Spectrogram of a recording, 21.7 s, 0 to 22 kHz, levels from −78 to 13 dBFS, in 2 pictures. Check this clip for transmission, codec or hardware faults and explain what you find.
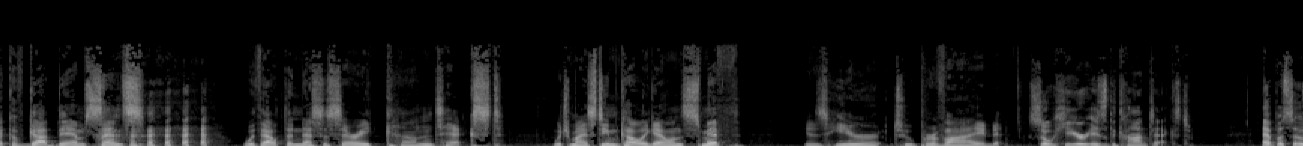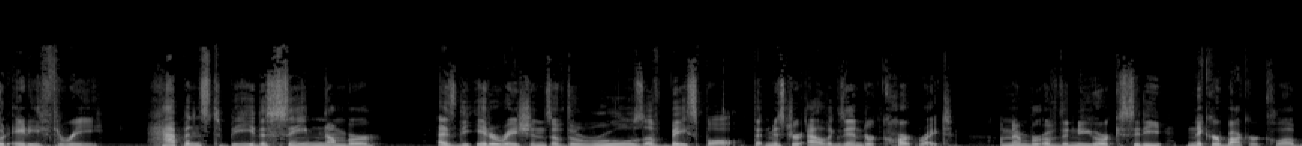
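No transmission, codec or hardware faults turn up in this speech clip.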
